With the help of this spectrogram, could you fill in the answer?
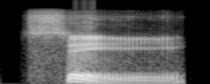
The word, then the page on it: CIE: British English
